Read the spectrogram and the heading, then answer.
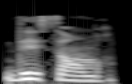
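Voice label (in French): "décembre", French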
